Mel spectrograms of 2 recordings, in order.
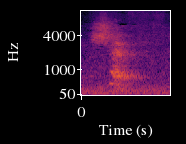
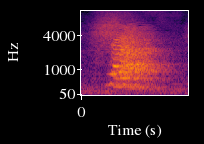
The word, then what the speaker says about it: chef: Chef. Chef.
